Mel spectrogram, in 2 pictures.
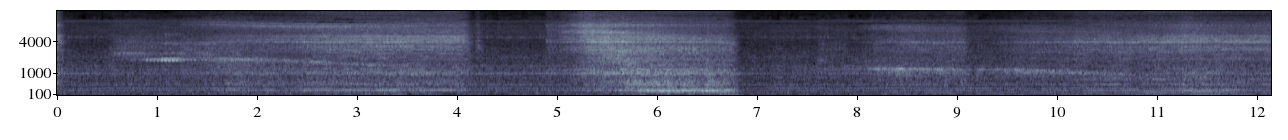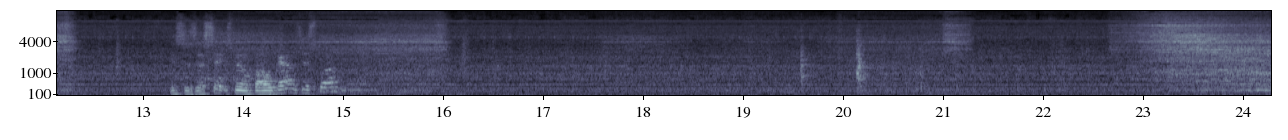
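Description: A gouge scrapes and hisses against spinning wood in bursts.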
